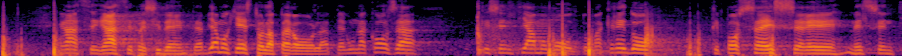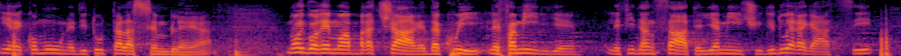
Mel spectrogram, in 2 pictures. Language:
Italian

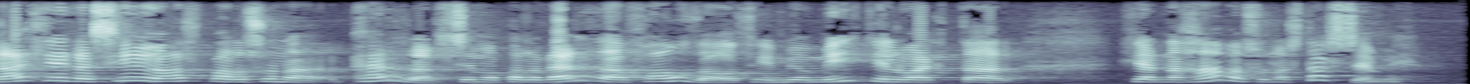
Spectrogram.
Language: Icelandic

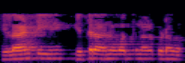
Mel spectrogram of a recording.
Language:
Telugu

